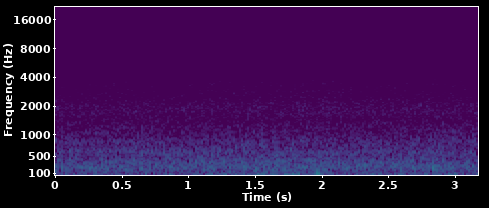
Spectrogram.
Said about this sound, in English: just like watching the waves on the sea rise and fall, especially here on the Brack, on the southeast side of the island. They're calm waves.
